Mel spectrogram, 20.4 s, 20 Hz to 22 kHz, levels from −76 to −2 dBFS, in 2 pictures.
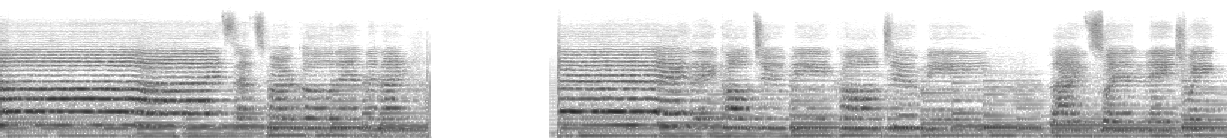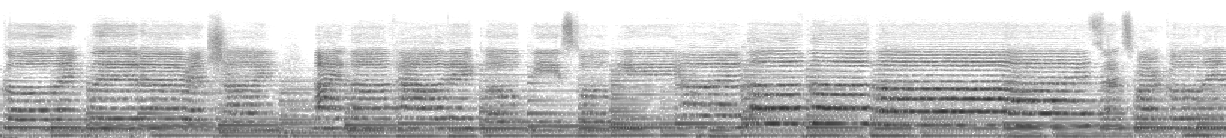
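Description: A cable pulled and plugged in runs from 3.56 to 4.67 s. A live lead is yanked with a pop, leaving about 1.06 s of near silence. A 64 ms burst of 60 Hz mains buzz sounds as the tip reconnects, then a second pop restores the sound.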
